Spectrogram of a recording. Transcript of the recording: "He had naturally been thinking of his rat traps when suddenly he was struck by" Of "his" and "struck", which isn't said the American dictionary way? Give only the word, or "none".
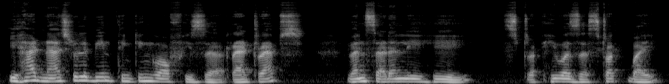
none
